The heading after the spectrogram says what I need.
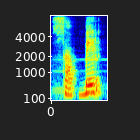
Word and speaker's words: saber: Saber también lleva el acento en la última sílaba.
